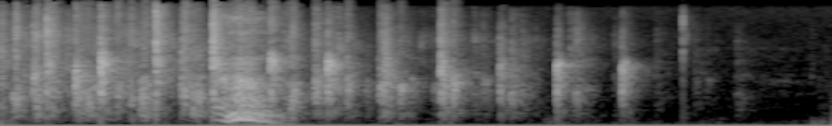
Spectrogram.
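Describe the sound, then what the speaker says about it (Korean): A small indoor lecture audience claps for Dr. Jo. The claps are quiet, scattered and uneven, with a brief voice mixed in, and they thin out toward the end. "우리 조 박사님 박수 한번 더 쳐드릴게요"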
